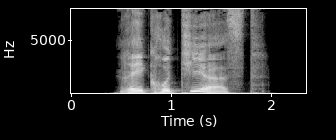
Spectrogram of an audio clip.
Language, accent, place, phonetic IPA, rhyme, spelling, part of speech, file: German, Germany, Berlin, [ʁekʁuˈtiːɐ̯st], -iːɐ̯st, rekrutierst, verb, De-rekrutierst.ogg
- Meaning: second-person singular present of rekrutieren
